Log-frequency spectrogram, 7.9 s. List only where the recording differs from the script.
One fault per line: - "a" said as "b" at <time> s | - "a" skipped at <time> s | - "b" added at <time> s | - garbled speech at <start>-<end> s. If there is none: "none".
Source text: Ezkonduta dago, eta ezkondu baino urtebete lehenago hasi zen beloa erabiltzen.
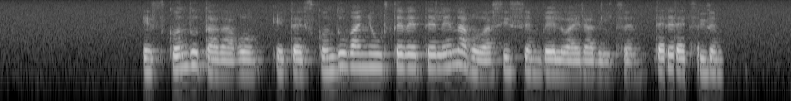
- garbled speech at 6.5-7.2 s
